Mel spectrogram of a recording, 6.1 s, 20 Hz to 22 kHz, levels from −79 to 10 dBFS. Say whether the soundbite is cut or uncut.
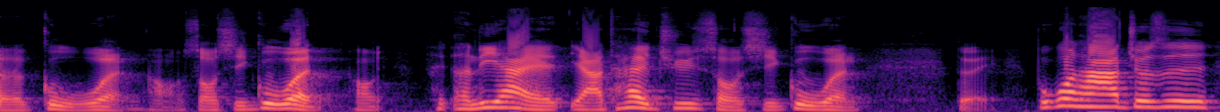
uncut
